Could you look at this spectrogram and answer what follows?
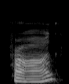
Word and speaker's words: frog: you are going to change a one syllable word frog into three syllables if you say it in okay here's another one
